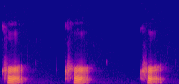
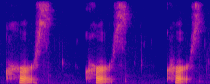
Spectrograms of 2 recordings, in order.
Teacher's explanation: Again, we have a stir sound as in world and girl. When you pronounce it, remember that the stir sound almost takes over the vowel. So you want to connect the first k sound with the r sound.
